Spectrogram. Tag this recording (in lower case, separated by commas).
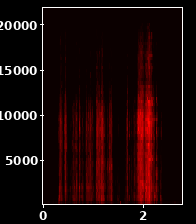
home sounds, cutlery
